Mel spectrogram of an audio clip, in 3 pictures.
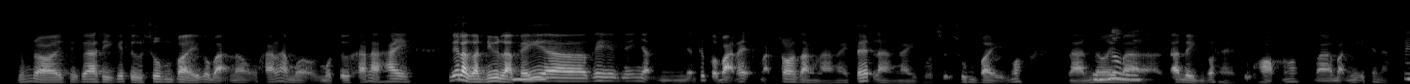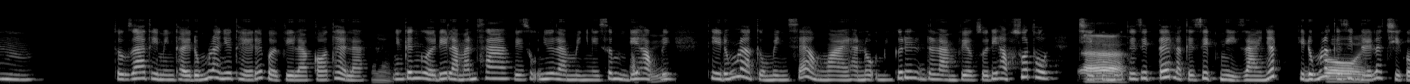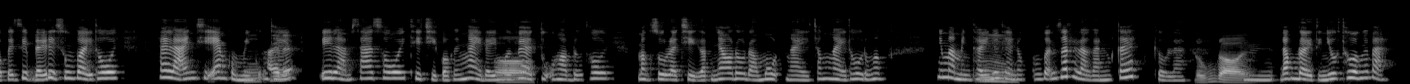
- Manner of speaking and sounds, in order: tapping; other background noise
- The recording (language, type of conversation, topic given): Vietnamese, podcast, Phong tục đón Tết ở nhà bạn thường diễn ra như thế nào?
